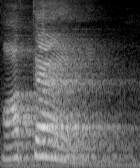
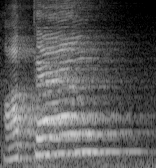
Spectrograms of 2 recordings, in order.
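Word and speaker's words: a-t-elle: So for pronunciation sake, add a T in the middle in both the cases.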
